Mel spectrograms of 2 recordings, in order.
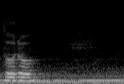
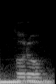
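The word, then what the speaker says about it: Thoreau: porque me acordé de esta frase amo a toró Henry David toró se escribe th h o r e a u toró estamos hablando de 1854 pero da una frase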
